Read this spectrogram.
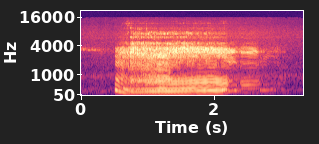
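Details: Habitual snorer, said to snore like an old man: one long, loud, buzzing, almost tonal snore lasting about two seconds, then a softer tail.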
